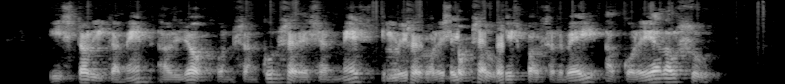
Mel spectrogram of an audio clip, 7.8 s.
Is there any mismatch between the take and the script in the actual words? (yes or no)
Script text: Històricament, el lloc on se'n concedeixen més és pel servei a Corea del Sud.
yes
